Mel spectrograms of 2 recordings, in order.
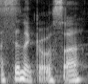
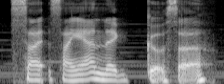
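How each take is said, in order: First: The first syllable sounds like 'sin'. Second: The first syllable sounds like 'sigh-an'. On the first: The speaker calls it wrong. "Not Sinagosa" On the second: The speaker calls it right. "I think it's like Cyanagosa"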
